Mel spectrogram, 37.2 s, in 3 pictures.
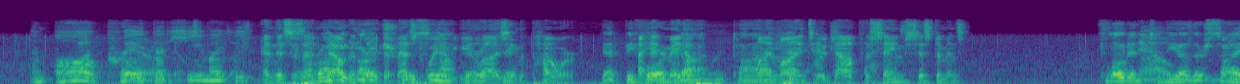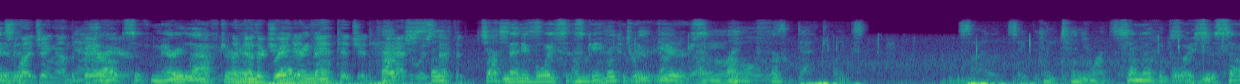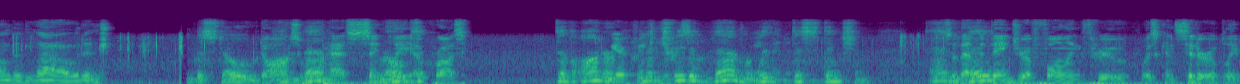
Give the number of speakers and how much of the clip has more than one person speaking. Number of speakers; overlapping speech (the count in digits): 4, about 58%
